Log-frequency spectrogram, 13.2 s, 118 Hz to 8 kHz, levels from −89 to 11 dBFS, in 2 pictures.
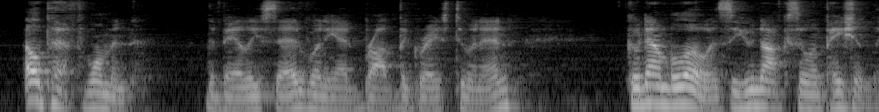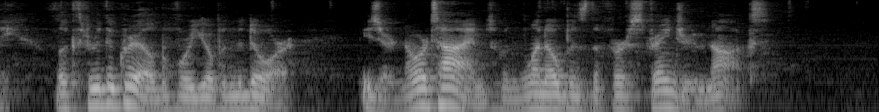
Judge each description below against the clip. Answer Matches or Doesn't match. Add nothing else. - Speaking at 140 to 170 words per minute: Doesn't match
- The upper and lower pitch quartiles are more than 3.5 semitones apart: Matches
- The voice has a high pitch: Doesn't match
